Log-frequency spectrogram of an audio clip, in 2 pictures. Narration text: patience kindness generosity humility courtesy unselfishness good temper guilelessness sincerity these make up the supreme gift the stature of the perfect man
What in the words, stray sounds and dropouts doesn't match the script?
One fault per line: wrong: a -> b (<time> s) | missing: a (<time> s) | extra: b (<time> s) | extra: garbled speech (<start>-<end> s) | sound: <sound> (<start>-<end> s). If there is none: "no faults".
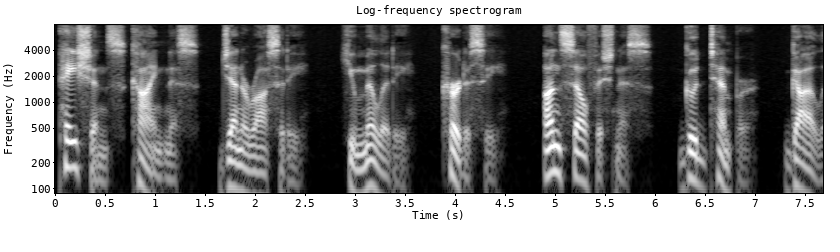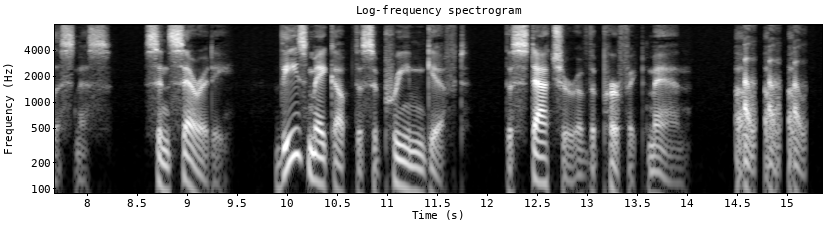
sound: laugh (14.5-15.2 s)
